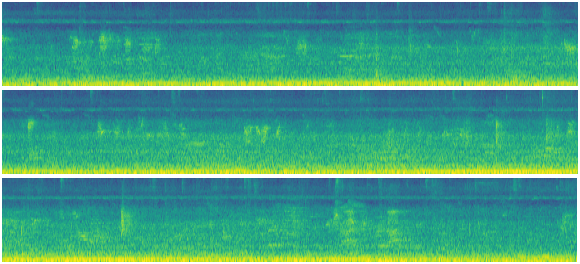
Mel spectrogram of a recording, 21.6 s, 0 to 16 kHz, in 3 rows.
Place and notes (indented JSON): {
  "title": "蘇澳鎮北濱公園, Yilan County - in the Park",
  "date": "2014-07-28 15:48:00",
  "description": "in the Park, Traffic Sound, Birdsong sound",
  "latitude": "24.58",
  "longitude": "121.87",
  "altitude": "11",
  "timezone": "Asia/Taipei"
}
